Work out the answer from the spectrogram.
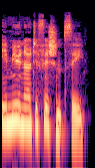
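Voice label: "immunodeficiency", British English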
